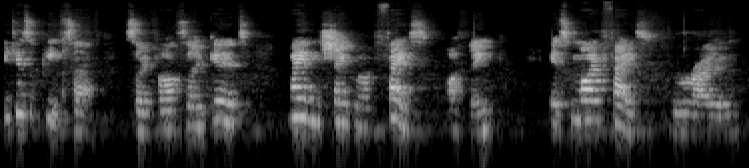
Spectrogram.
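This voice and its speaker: Female children's book reader, bright and animated delivery, echoey room with faint noise. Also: fairly high pitch, takes it slowly. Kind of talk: animated read-aloud narration.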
